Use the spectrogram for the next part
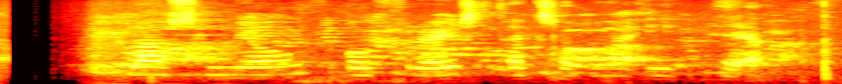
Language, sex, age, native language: Icelandic, female, 14, Icelandic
